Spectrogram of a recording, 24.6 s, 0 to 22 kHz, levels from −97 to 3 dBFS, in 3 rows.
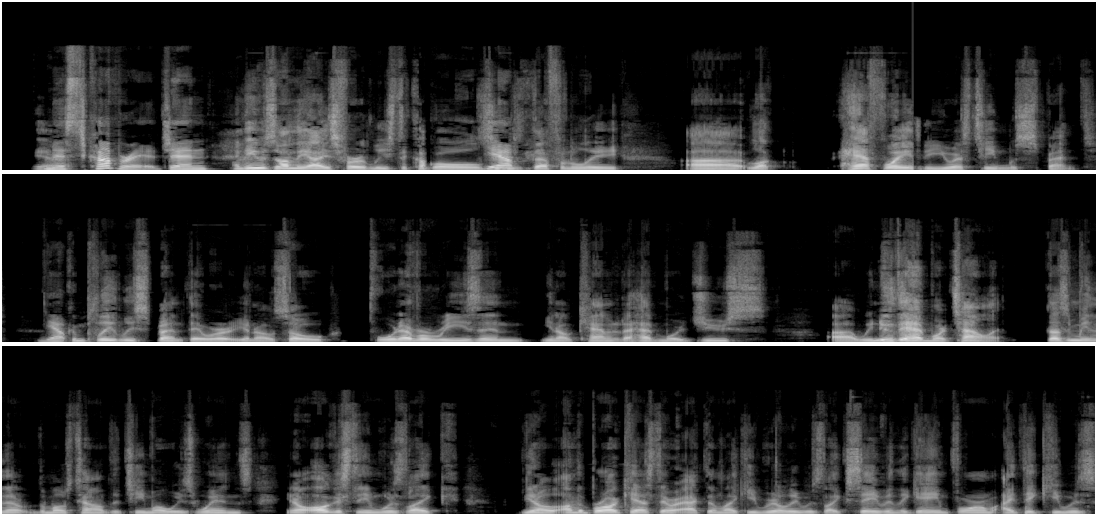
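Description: Damaged data in a compressed stream produces three brief glitches: 3.12–3.18 s after "for at least a", 6.83–6.89 s after "definitely uh look halfway", and 10.68–10.72 s between "were you know so" and "for whatever reason you". Each time, the decoder misreads corrupted frames and loses sync until it finds the next frame header.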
